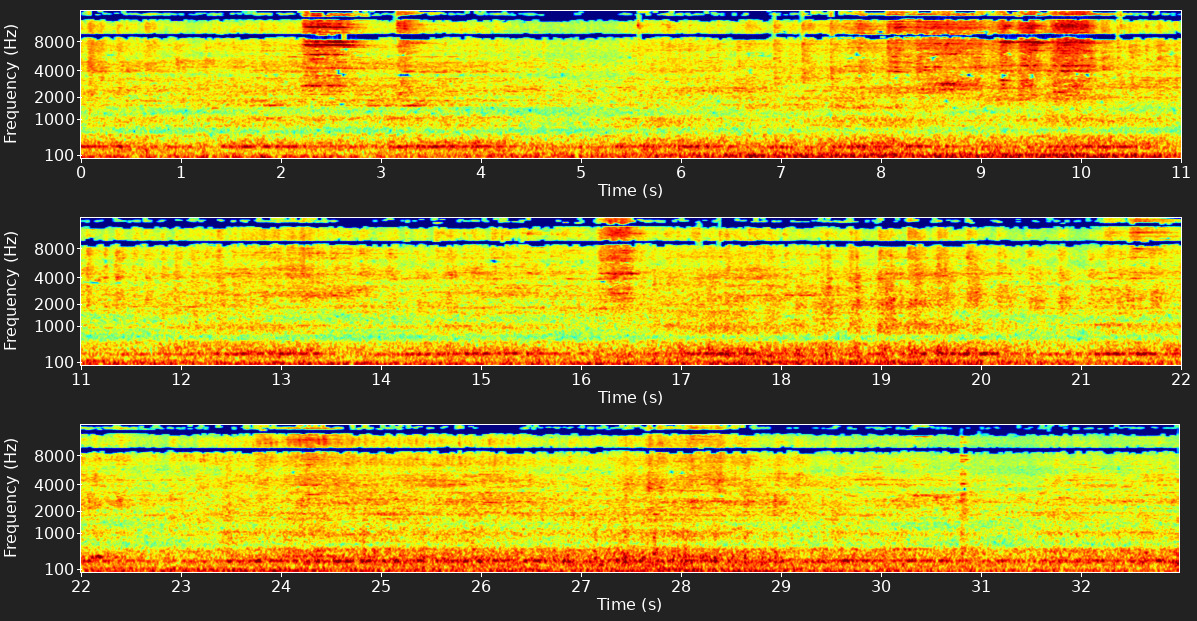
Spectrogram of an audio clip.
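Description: Loud, steady rumble of a long freight train's cars rolling past close by: tank cars, a gondola and flatcars running over the rails at low speed.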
